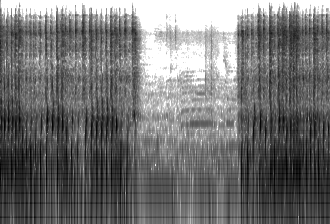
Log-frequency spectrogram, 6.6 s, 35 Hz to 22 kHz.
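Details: Honda XRM 125 after overhaul with a new connecting rod set, first run after rebuild: quick even single-cylinder putter, briefly dropping out then picking up, no metallic knock or slap; a healthy idle.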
